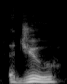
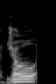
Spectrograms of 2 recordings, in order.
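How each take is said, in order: First: The final vowel sounds like 'oo'. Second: The final vowel sounds like 'oh'. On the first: The speaker calls it wrong. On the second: The speaker calls it right. "no, no, no, no, no, it's a Joe"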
